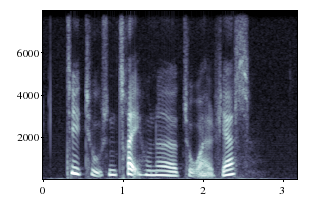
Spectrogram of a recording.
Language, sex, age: Danish, female, 23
